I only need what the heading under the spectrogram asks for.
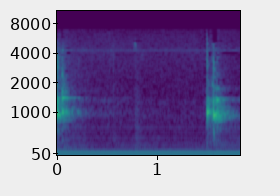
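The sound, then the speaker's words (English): Two separate drops of water fall off a big leaf about a second and a half apart, each a bright plink that rings briefly over a low, steady background hum. “Water. I hear water. It's water. Dolly. Dolly, don't go out there. It's water. It's dripping off that big leaf.”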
